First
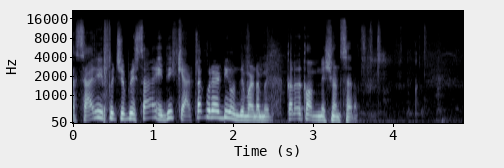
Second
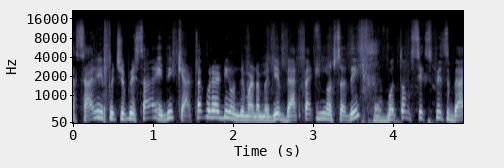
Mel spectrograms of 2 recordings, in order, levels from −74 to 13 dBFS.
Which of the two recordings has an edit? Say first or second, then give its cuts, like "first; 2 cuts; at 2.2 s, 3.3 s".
first; 1 cut; at 2.4 s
